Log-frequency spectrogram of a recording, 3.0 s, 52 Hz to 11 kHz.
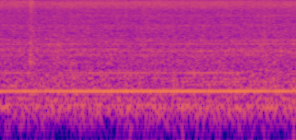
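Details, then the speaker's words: Hitachi Powerhouse upright vacuum (CV775DP/780DC), on carpet after a new belt was fitted: smooth steady mid-pitched motor whir, no rattle or slapping; brush roll spinning, normal running. "Brush roll is spinning. Ooh. I I can feel it on the carpet. That is ever so nice."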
